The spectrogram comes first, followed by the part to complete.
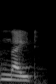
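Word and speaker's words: knight: उसे हम पढेंगे अवश्य इसी प्रकार नाइट यहां पर फ्रेंड्स जी का वितरण नहीं किया जा रहा है जहां पर जी साइलेंट है इस प्रकार आगे आता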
